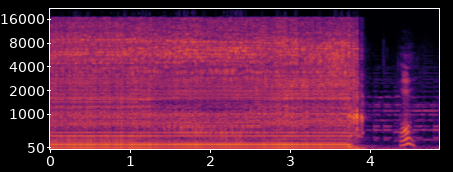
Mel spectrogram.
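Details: High-pressure multi-stage compressor on a troubleshooting test run, with first-to-second stage pressure fairly high and that stage hot: a loud, steady pumping roar at about four even strokes a second, then it stops; normal running.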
